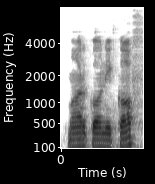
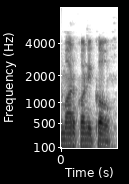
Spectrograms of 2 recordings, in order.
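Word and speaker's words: Markovnikov: Marc Tony coughs Rule Marconi cough or Marconi cough you know that it can be pronounced both ways this follows Marconi coughs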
